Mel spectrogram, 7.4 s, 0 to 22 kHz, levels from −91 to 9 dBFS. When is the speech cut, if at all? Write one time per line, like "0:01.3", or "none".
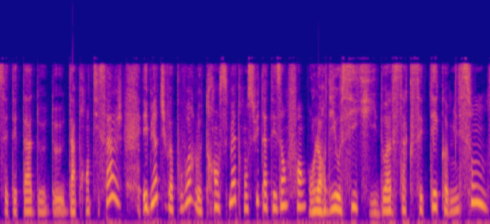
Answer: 0:04.6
